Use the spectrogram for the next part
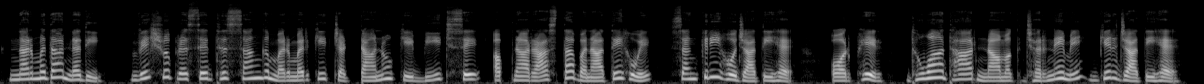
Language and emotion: Hindi, neutral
